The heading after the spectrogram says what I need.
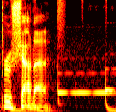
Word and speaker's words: bruschetta: If you look at how it's spelled, there's no sh in the word. So, where are you pronouncing it? Bruschetta.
